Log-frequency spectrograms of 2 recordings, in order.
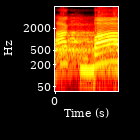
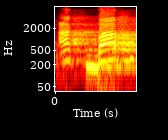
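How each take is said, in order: First: The vowel in akbar is drawn out long. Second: The vowel in akbar is kept short. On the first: It means drum. The speaker calls it wrong. "আকবার মানে ঢোল, একটু টান দিছে বেশি" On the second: It means great. The speaker calls it right. "আকবার মানে বড়"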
